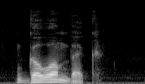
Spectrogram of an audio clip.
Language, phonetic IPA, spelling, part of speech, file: Polish, [ɡɔˈwɔ̃mbɛk], gołąbek, noun, Pl-gołąbek.ogg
